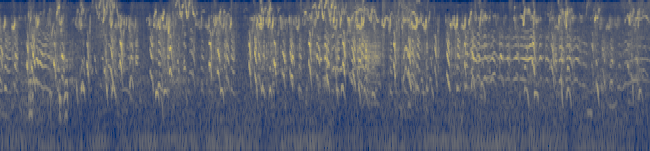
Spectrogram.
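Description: African wild dogs chatter in a dense chorus of high, squeaky twitters and squeals.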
